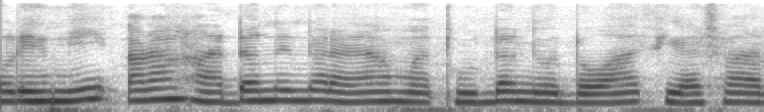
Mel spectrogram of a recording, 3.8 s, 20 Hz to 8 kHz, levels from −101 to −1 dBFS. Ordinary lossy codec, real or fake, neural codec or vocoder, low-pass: none; fake; codec, 24 kHz, 1 kbps, SNAC; 7.2 kHz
